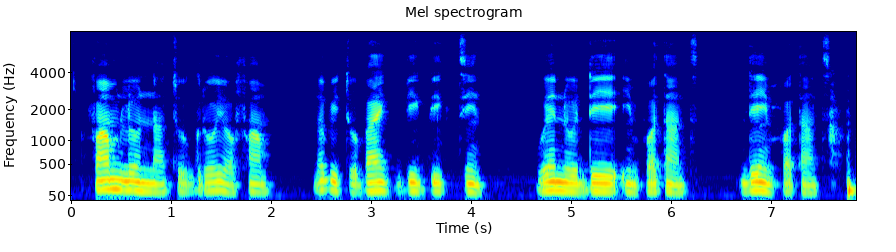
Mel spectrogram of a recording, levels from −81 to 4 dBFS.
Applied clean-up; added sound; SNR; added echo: none; none; none; none.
